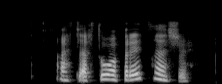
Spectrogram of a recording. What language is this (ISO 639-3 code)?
isl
